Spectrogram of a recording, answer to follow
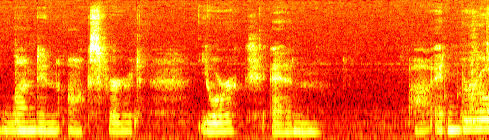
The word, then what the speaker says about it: Edinburgh: Oxford York and uh Edinburgh I think is how you pronounce it not Edinburg um oh there's something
